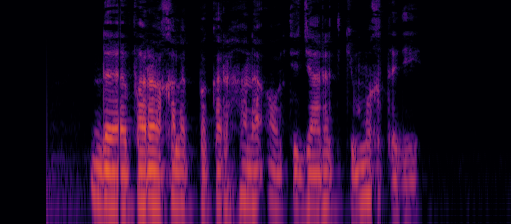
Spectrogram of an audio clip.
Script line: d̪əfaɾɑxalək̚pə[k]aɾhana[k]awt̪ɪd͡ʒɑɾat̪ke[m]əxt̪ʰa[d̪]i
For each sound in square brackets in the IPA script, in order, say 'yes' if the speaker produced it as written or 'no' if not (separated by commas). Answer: yes, no, yes, yes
